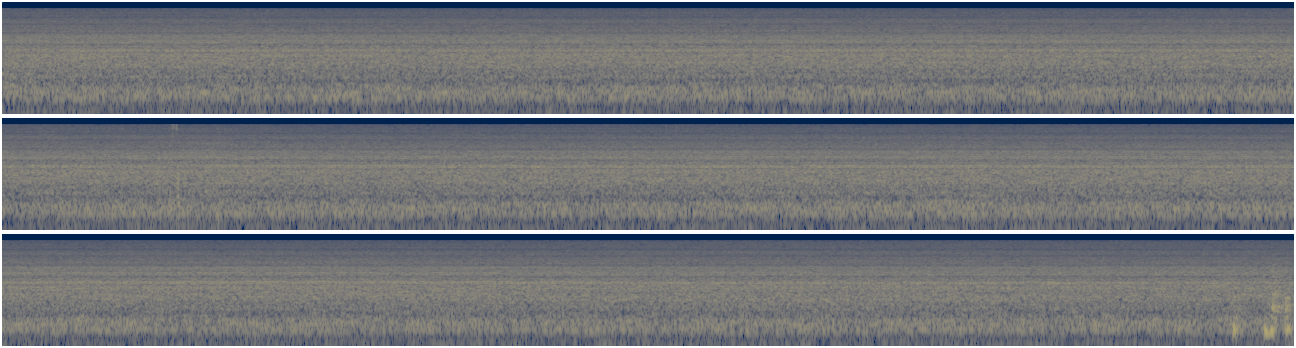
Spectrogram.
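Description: Steady, even background hiss with a faint hum, like a fan or air handler running, unchanging and with no other sounds over it.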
